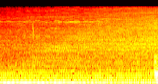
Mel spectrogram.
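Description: Suspense music from the show's score: a deep, low rumbling drone left by a bass hit, slowly fading.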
